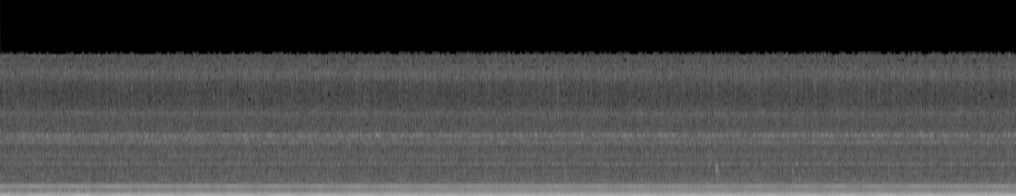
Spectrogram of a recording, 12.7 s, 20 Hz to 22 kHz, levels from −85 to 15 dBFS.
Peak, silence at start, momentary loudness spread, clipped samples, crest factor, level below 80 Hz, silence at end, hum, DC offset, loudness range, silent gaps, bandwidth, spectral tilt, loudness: -10 dBFS; 0 s; 1 LU; under 0.1%; 12 dB; -48 dBFS; 0 s; 50 Hz at -40 dBFS; under 0.1%; 0 LU; none; 16 kHz; -6 dB/octave; -22 LUFS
